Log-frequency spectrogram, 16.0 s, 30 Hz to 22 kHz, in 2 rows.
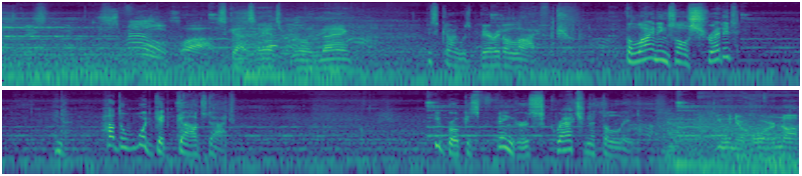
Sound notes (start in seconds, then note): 3.3 scoffs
